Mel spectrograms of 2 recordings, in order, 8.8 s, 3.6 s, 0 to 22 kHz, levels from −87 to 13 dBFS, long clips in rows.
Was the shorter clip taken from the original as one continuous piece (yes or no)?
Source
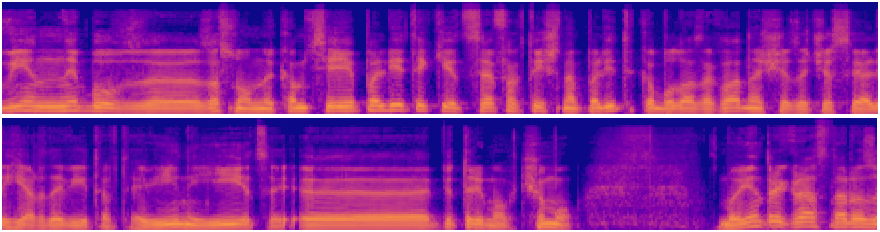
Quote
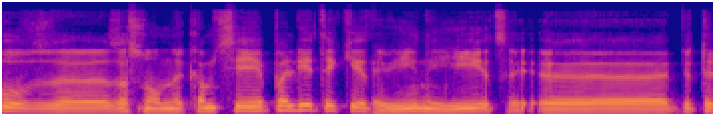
no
